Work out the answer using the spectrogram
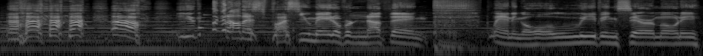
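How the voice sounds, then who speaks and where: A man's voice: fairly high pitch, very animated, unhurried, music in the background. An actor playing a brash, blustering, carefree male gang boss in a video game. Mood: mocking. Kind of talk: English video game dub acting.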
